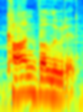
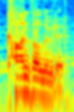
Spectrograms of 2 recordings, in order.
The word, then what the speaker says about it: convoluted: for you is convoluted convoluted also has four syllables and the stress is on the first syllable convoluted that second syllable again has that schwa sound that reduced vowel sound convoluted convoluted if something is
